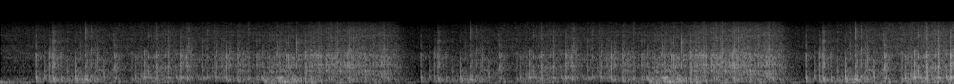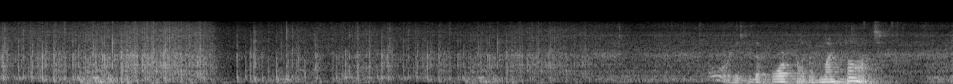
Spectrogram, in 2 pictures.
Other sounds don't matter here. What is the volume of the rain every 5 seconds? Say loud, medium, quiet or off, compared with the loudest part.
medium, loud, loud, medium.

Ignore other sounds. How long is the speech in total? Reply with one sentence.
The speech can be heard for 2 seconds in total.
